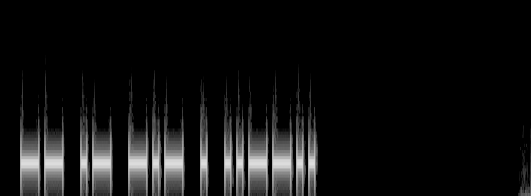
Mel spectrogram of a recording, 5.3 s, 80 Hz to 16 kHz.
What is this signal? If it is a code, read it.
Morse code, heard as a keyed tone, about 20 wpm, 700 Hz. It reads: MAKE?
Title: Sentences from Top 1000 Words - Review Part 6 - 20wpm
